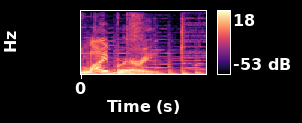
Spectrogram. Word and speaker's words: LBRY: Also, we're on a YouTube alternative called Library. That's spelled LBRY.TV. If you go to LBRY.TV and search for at The Bell Howard Show, you'll find us.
